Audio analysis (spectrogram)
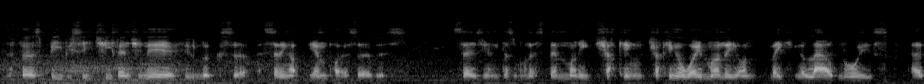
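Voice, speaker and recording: A man's voice: deep voice, a little hiss or hum, low-quality recording. A man giving an informal explanatory talk as an expert guest.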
